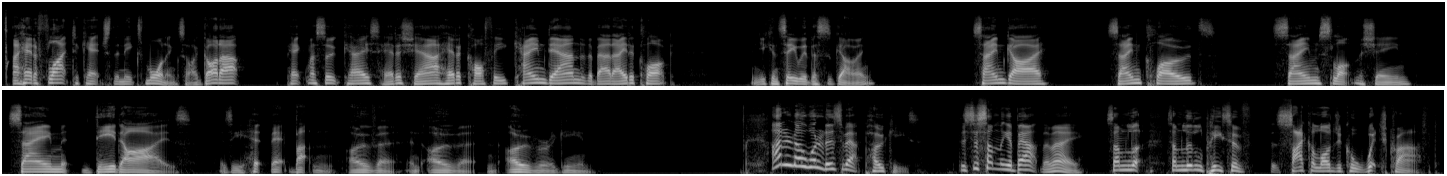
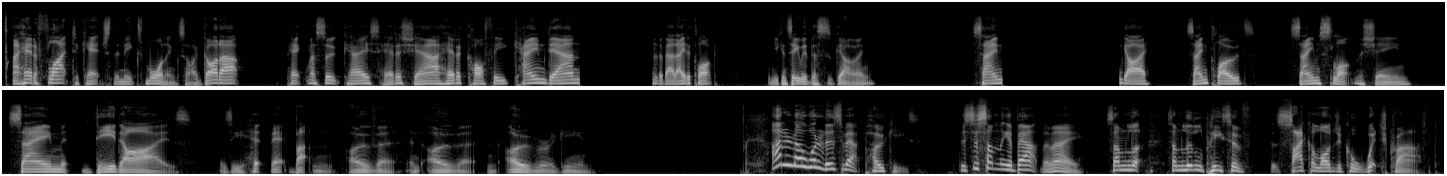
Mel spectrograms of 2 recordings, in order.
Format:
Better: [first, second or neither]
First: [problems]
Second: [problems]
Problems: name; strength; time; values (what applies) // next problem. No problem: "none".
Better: first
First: none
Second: audio freezing; at 6 s for 0.5 s and at 10 s for 1 s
